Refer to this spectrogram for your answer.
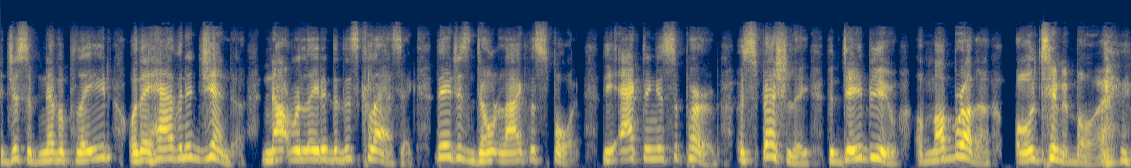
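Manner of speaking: voice like a cartoon rooster. Reading them aloud to a listener, in a Foghorn Leghorn voice. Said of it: "you're reading them like Foghorn Leghorn almost".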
